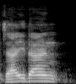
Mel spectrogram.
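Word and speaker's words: 財団: 발음은 자이단.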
